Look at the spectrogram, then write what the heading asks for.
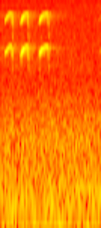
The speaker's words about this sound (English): We got some black-capped chickadee singing. So that whistle, that is their song. Not the chickadee-dee-dee part, that's a call.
